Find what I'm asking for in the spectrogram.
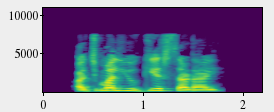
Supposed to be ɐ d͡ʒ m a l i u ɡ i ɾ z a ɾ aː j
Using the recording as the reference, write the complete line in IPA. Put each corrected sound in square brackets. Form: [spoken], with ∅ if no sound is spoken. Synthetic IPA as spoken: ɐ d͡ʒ m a l [j] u ɡ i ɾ [s] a [ɽ] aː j

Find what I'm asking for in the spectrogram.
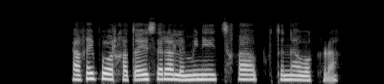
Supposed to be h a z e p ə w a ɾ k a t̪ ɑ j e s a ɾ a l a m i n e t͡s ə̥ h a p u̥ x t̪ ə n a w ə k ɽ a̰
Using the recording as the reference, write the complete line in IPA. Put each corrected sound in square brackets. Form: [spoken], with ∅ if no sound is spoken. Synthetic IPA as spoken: h a [ɣ] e p ə w a ɾ [x] a t̪ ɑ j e s a ɾ a l a m i n e t͡s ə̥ [x] a p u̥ x t̪ ə n a w ə k ɽ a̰

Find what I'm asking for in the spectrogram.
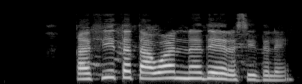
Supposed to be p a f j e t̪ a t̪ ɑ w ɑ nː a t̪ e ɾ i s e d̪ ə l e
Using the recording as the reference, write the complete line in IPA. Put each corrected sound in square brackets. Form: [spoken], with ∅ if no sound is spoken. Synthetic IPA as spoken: [q] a f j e t̪ a t̪ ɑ w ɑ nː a [d̪] e ɾ [a] s e d̪ ə l e

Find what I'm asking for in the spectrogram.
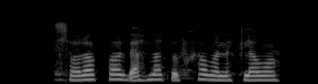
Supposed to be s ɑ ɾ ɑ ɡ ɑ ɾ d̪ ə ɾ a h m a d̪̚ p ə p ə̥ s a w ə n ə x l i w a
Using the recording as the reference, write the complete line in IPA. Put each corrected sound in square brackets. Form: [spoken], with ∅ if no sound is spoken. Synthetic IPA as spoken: s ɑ ɾ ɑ [k] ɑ ɾ d̪ ə [∅] a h m a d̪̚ p ə p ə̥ [x] a w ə n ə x l [a] w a

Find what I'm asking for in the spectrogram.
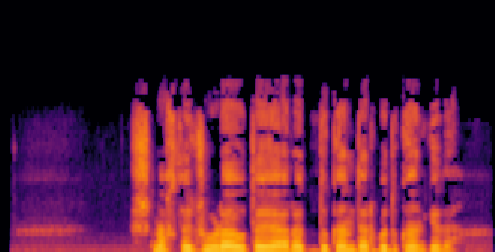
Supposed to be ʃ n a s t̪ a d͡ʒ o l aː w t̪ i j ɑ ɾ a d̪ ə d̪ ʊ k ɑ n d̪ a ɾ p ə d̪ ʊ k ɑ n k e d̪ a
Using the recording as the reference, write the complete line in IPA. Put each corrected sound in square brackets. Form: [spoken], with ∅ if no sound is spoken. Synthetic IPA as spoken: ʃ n a [x] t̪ a d͡ʒ o [ɽ] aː w t̪ [a] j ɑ ɾ a d̪ ə d̪ ʊ k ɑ n d̪ a ɾ p ə d̪ ʊ k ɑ n k e d̪ a

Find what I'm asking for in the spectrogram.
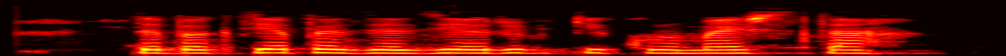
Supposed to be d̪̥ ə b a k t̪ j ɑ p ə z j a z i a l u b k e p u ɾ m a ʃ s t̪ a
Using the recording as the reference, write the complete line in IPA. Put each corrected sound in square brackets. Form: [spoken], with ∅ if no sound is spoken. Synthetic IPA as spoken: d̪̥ ə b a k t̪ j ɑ p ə z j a z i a [ɾ] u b k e [k] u ɾ m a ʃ s t̪ a

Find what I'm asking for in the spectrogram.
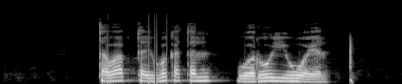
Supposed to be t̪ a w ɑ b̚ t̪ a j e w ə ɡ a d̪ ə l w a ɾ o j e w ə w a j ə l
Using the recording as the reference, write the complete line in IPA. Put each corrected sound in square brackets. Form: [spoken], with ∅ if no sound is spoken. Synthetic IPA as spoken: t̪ a w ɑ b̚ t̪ a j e w ə [k] a [t̪] ə l w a ɾ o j e w ə w a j ə l

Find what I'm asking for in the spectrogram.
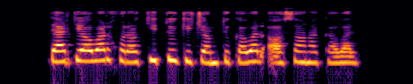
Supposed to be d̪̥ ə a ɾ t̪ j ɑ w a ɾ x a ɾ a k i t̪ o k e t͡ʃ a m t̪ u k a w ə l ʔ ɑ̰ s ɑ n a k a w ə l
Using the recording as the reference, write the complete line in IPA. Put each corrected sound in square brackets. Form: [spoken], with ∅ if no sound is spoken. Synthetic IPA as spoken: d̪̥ ə a ɾ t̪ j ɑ w a ɾ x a ɾ [ɑ] k i t̪ o k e t͡ʃ a m t̪ u k a w ə l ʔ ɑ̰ s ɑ n a k a w ə l

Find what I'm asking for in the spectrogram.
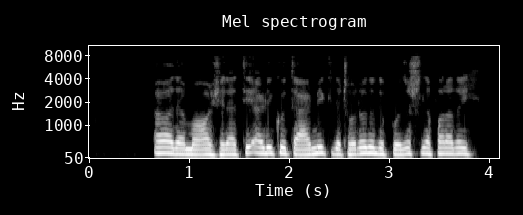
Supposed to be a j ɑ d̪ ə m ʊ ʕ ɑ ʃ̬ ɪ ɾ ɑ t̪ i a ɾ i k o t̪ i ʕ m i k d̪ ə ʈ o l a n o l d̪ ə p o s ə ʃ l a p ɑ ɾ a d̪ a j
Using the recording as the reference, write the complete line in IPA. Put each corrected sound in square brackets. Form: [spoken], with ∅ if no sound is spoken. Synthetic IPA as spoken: a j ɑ d̪ ə m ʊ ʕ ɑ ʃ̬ ɪ ɾ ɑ t̪ i a [ɽ] i k o t̪ [a] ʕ m i k d̪ ə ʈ o l a n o [∅] d̪ ə p o [z] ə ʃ l a p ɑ ɾ a d̪ a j

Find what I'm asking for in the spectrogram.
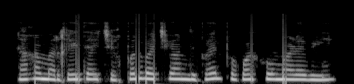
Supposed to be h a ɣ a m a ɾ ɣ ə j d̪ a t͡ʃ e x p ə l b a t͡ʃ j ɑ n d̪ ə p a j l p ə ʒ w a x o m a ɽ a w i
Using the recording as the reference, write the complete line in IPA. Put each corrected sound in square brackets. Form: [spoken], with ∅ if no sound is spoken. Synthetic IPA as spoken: h a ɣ a m a ɾ ɣ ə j d̪ a t͡ʃ e x p ə l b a t͡ʃ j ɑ n d̪ ə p a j l p ə [ɣ] w a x o m a ɽ a w i

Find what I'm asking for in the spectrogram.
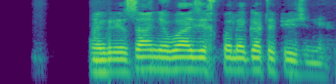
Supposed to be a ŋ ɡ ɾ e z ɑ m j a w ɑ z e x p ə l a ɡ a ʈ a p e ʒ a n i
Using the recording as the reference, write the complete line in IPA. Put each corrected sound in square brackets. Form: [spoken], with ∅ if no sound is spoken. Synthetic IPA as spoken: a ŋ ɡ ɾ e z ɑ [n] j a w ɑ z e x p ə l a ɡ a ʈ a p e ʒ a n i

